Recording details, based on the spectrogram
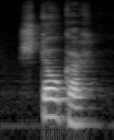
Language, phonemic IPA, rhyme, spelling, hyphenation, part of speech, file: Dutch, /ˈstoː.kər/, -oːkər, stoker, sto‧ker, noun, Nl-stoker.ogg
- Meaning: 1. stoker, one who stokes fuel 2. agitator, one who sows division or discord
